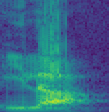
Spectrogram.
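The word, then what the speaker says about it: إلى: ঘুরাও পুনরায় ফিরে আসবে ঘুরে যাবে উল্টে আসবে ইলাইকা আরবিতে একটা যেমন ইংরেজিতে আমরা প্রিপজিশন ব্যবহার করি আরবিতে এই প্রিপজিশন কে বলা হয় হরফে জার হরফে জারের মধ্যে এই যে ইলা ইলা একটা হরফে জার ইলা অর্থ হচ্ছে দিকে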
